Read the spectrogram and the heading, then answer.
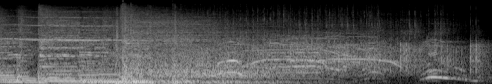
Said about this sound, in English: I like those huge rockets that take off in the sky and explode.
